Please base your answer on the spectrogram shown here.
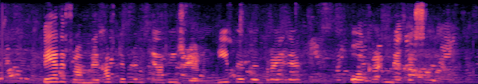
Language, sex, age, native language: Icelandic, female, 13, Icelandic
